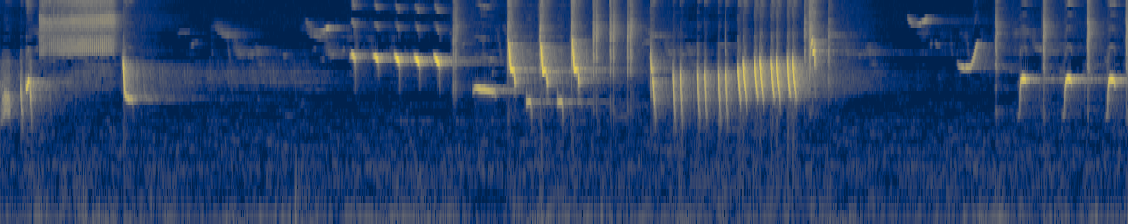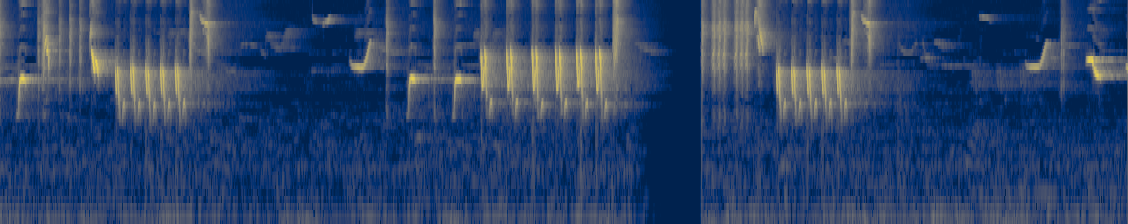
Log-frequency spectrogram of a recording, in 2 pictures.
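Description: Birdsong: phrases of chirps, repeated whistled notes and fast trills come every few seconds, with dead silence between them.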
